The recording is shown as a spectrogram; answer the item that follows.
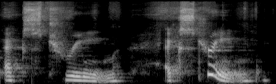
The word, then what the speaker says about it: extreme: So we've got treem, because this E is helping this E make a long vowel sound. So extreme.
